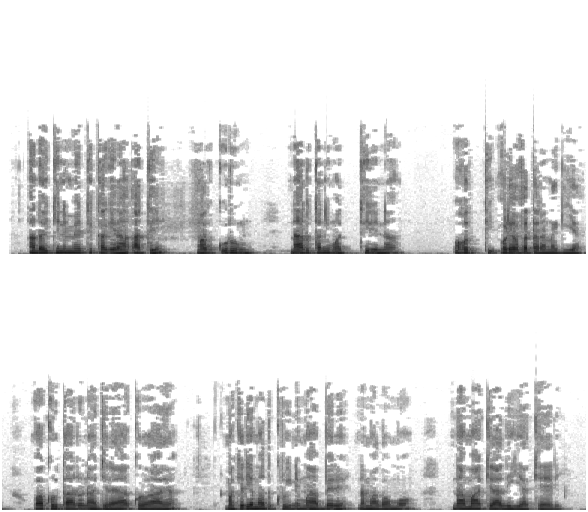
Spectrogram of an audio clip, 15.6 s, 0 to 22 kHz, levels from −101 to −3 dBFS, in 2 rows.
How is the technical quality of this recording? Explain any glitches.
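The recording has plainly audible lossy coding damage running from start to finish, most likely MP3 compression at a low bitrate that fits roughly 48 kbps. With so few bits, the encoder trims the treble above a fixed cutoff and drops quieter frequency lines, letting them flicker in and out between frames. The speech comes across dull at the top, with a watery, swirling texture, metallic chirps on s sounds, and consonant onsets smeared rather than crisp.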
